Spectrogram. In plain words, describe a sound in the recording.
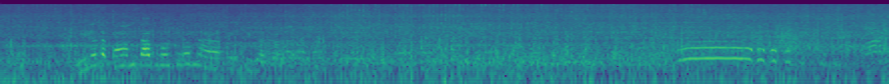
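A motorcycle engine hums steadily nearby.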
